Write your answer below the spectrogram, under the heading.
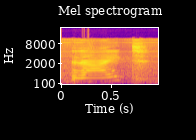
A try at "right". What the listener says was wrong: A little bit of trouble with the R sound, so right, rear, rugged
